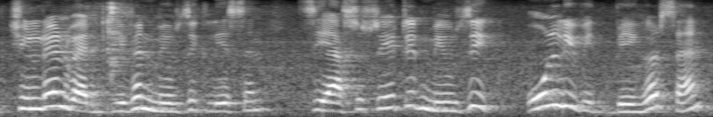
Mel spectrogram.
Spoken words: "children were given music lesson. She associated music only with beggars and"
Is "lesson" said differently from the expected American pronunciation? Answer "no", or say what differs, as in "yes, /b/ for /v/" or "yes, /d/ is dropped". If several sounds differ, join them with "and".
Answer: no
